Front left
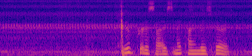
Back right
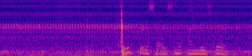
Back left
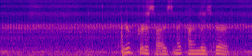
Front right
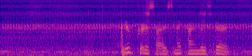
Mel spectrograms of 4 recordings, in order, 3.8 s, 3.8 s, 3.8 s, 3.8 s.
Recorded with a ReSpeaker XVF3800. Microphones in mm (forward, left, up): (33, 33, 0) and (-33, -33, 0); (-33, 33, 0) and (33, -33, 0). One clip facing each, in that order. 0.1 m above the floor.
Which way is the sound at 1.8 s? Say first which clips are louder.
Front left 9 dB, back left 3 dB; 55° left.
